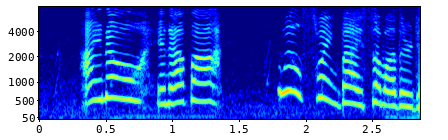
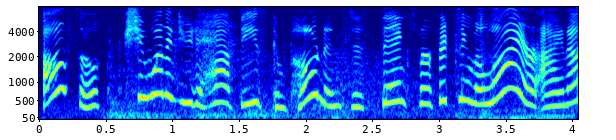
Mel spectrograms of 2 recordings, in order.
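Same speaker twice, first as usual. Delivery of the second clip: usual speaking voice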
